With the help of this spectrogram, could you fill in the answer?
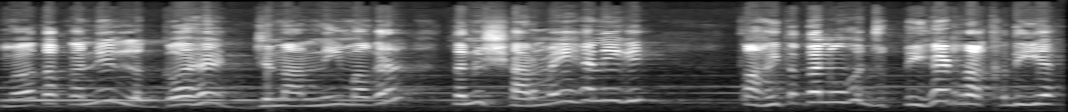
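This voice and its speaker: An actress playing a sharp-tongued village mother who scolds her grown son. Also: high voice, animated, fast talker, over music. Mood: scolding. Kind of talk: Punjabi web series acting.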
